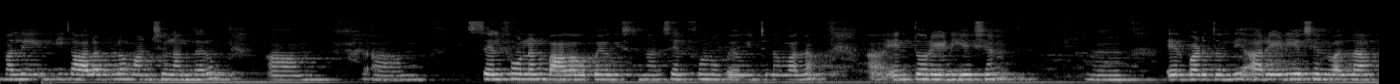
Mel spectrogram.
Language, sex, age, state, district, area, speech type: Telugu, female, 18-30, Telangana, Warangal, rural, spontaneous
